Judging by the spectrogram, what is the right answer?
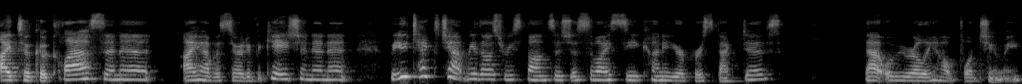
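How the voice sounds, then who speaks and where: A somewhat breathy woman with an American accent, medium pitch, ordinary pitch variation and a moderate pace. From US South, South Carolina. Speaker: agile consultant, keynote speaker. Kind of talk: webinar presentation. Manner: articulate.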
